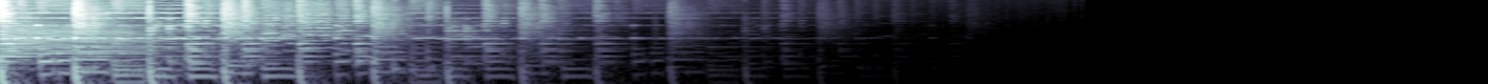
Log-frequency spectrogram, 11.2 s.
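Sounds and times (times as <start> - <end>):
instrumental music: 0.0 - 5.3.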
